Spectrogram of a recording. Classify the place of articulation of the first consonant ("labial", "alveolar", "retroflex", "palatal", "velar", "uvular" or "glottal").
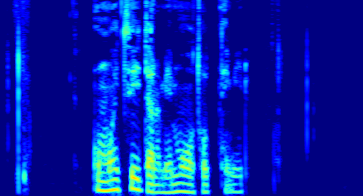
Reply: labial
